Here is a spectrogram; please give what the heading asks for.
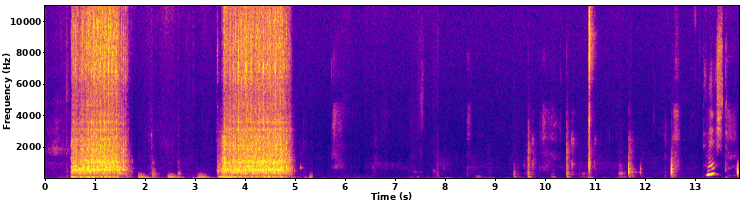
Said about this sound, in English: I use my overlocker to overlock the edges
